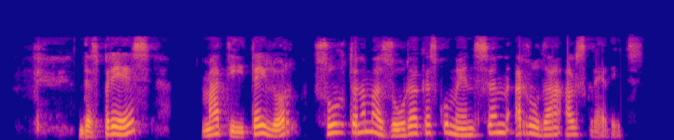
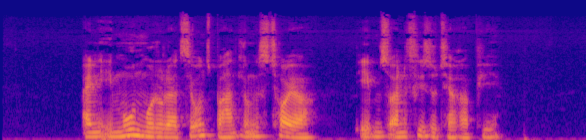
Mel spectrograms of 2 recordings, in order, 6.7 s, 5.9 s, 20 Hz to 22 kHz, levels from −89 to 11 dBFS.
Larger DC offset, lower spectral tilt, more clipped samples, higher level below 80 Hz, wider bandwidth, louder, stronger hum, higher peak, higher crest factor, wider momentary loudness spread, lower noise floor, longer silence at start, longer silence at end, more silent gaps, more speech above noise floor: neither; about the same, -4.5 dB/octave vs -5.5 dB/octave; neither; second, -60 dBFS vs -44 dBFS; second, 7.8 kHz vs 15 kHz; about the same, -18 LUFS vs -19 LUFS; neither; about the same, -2 dBFS vs -2 dBFS; about the same, 16 dB vs 18 dB; first, 21 LU vs 10 LU; second, -38 dBFS vs -57 dBFS; second, 0.35 s vs 0.8 s; second, 0.35 s vs 0.6 s; first, 1.72-1.95 s, 3.07-3.13 s vs none; second, 20 dB vs 38 dB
